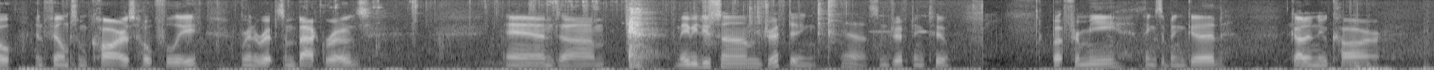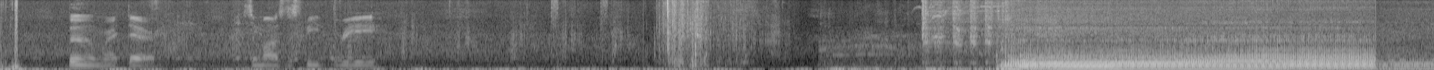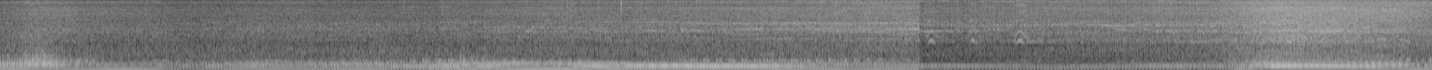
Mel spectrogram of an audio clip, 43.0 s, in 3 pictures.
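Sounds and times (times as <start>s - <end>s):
car engine revving: 23.6s - 43.0s.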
